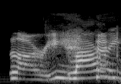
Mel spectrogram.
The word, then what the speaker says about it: Lowry: Lowry? Lowry, yeah.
